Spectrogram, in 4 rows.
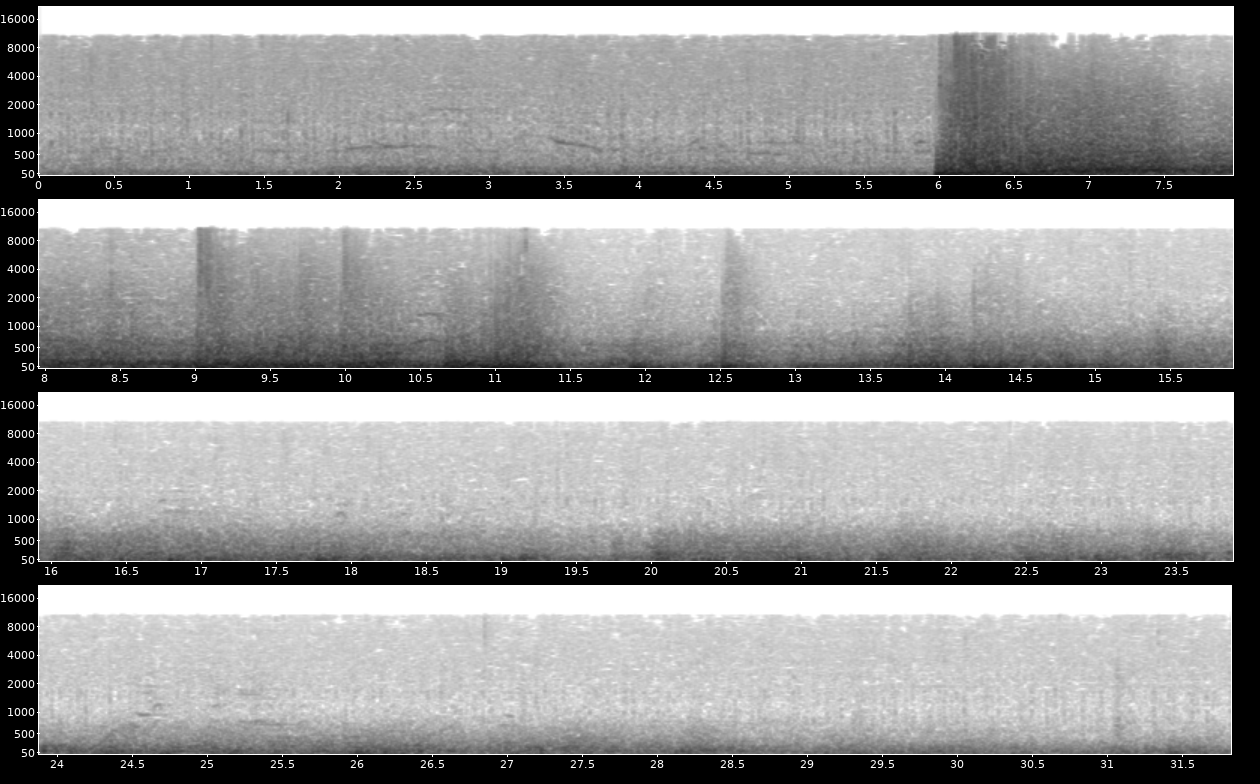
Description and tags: big-thunder
Warning! This is the loudest thunder I've ever heard. It was extremely close to me when I was recording it. Perhaps 200-400 meters. The wave file is severely clipped, so watch your speakers.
